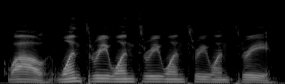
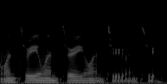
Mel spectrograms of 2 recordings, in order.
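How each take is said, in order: First: Said in the usual way. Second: Much softer, fast rattled-off numbers; fast mumbled repeat. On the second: Real, not acted. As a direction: mumble it fast under your breath. Mocks own repetition.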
